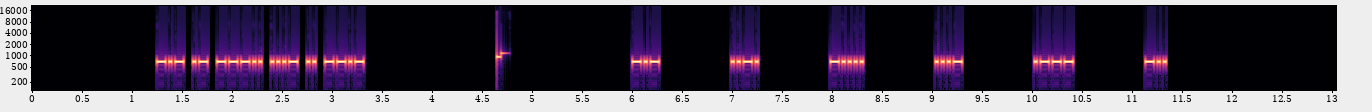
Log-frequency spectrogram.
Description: Morse code, heard as a keyed tone, about 40 wpm, spaced as for 17 wpm, 700 Hz. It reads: KA8VIQ KF6VJD
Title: USA Call Signs - 6 Characters - 8x Character Spacing - 40wpm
